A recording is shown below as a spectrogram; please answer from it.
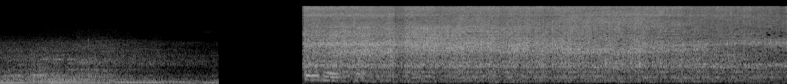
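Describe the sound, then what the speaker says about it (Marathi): Hot water poured into a pan of roasted lapsi (broken wheat) hits with a loud, broad hiss and sizzle that surges up after a short break and holds steady, close and strong, for several seconds. "आता भाजलेल्या लापसीमध्ये छान गरम झालेले पाणी ओतून घ्यायचे।"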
